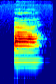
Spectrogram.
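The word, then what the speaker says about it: 八: Chinese is pronounced as ba and it sounds very similar to the Chinese word fa which means to get rich so now you can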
